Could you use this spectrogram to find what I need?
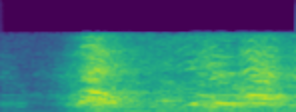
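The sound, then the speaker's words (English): A crowd with banners and balloons breaks into loud cheering and shouting after a quiet start, welcoming two brothers home from the Middle East; many voices blend into a sustained, excited roar that continues to the end. “Banners, balloons, and a big crowd for two brothers home from the Middle East.”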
